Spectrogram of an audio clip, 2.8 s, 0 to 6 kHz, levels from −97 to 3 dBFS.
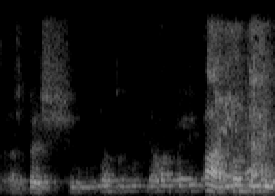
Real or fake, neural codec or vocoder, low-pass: fake; codec, 16 kHz, 8 kbps, FunCodec, trained on Chinese and English, 25 frames a second; 5.4 kHz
